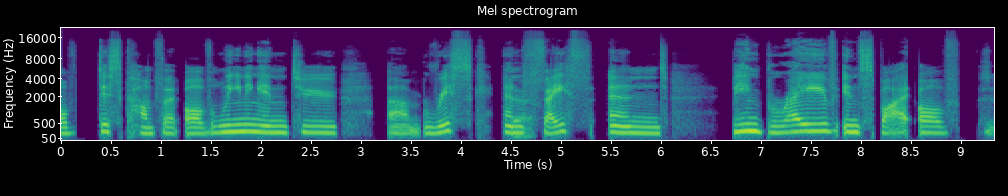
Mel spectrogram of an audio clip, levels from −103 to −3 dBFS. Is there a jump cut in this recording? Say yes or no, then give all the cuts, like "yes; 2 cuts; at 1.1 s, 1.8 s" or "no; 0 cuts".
no; 0 cuts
